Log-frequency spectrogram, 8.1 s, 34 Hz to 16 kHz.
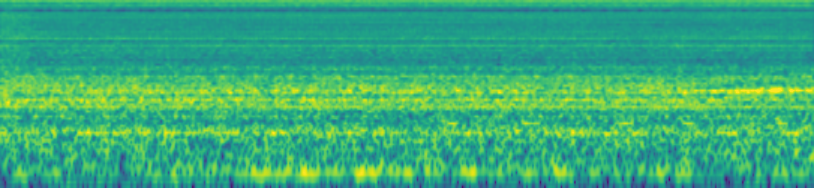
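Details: Diesel heater with error E-06 (fan not turning or no fan signal), left running after a shutdown attempt: even, steady fan rush with no combustion roar or pump ticking, because the controller can't detect the fan speed; it later fires up on its own.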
